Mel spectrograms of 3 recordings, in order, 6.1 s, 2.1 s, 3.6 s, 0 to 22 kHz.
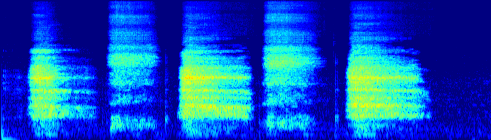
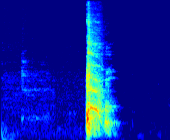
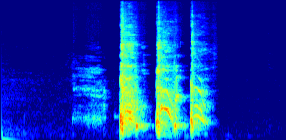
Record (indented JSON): {
  "exhalation_length": "6.1 s",
  "exhalation_amplitude": 14078,
  "exhalation_signal_mean_std_ratio": 0.57,
  "cough_length": "2.1 s",
  "cough_amplitude": 32768,
  "cough_signal_mean_std_ratio": 0.21,
  "three_cough_length": "3.6 s",
  "three_cough_amplitude": 32768,
  "three_cough_signal_mean_std_ratio": 0.34,
  "survey_phase": "beta (2021-08-13 to 2022-03-07)",
  "age": "18-44",
  "gender": "Male",
  "wearing_mask": "No",
  "symptom_runny_or_blocked_nose": true,
  "symptom_onset": "6 days",
  "smoker_status": "Never smoked",
  "respiratory_condition_asthma": false,
  "respiratory_condition_other": false,
  "recruitment_source": "REACT",
  "submission_delay": "4 days",
  "covid_test_result": "Negative",
  "covid_test_method": "RT-qPCR"
}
